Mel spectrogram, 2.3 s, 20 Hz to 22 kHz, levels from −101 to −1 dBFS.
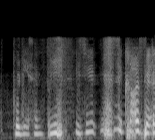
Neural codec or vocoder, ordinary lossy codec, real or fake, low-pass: codec, 16 kHz in and 24 kHz out, 0.6 kbps, FireRedTTS-2 codec; none; fake; 7.2 kHz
